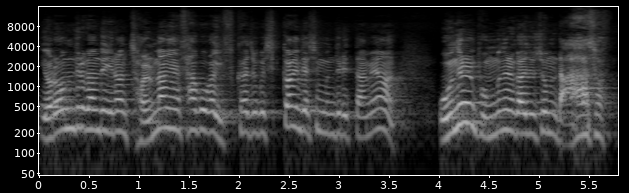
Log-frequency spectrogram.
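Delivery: ordinary talk, nothing marked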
